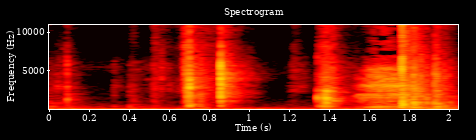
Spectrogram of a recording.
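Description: Fingers scratching over the rough surface of a rubber glue-and-residue eraser block: two short scrapes, then a longer rasp near the end.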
